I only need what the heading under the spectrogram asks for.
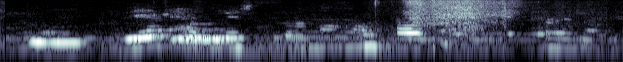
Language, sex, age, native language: Icelandic, female, 10, Icelandic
